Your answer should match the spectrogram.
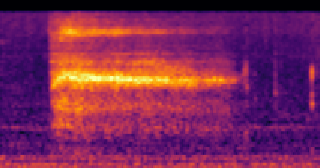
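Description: A man's single breath: a soft hiss lasting about a second.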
